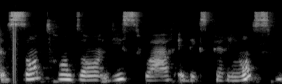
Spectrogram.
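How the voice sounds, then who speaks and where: Speaking very slowly in a German accent, a woman has a fairly high pitch and a dark, mellow tone. The sound is dry and close with no echo. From Germany. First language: German (speaking French). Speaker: company product manager. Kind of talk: product presentation. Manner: halting.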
